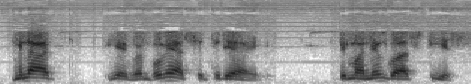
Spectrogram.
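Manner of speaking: ordinary talk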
